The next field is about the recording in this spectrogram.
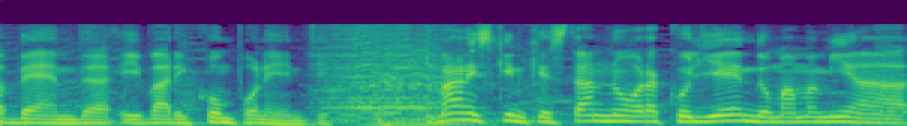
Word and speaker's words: Måneskin: Allora, a proposito di rock, è scoppiata la Maneskin, anzi Måneskin, come oramai abbiamo capito bisogna pronunciarli, la Måneskin mania.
